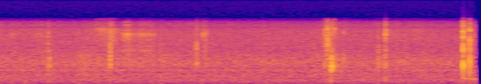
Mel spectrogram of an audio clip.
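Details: Infant hiccups: several brief, soft popping clicks in a quiet room, likened to suction cups.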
